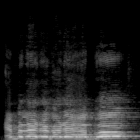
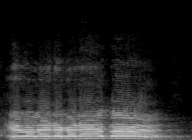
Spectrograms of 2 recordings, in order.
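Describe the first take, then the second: First: Put-on high, loud garbled accent; hostile stranger. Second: High, loud, fast garbled yell; hostile stranger again. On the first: Hostile man asking comic for directions, high loud mangled shout. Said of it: "He goes". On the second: Retold or imitated. Repeating his question to confused comic, faster high loud yell. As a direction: shout it faster and angrier. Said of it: "I said, "What?".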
